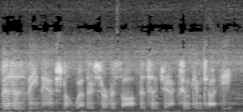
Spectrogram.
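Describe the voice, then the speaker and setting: A man with a very low voice reads a formal public warning test in measured phrases, as a weather radio announcer. The sound comes through a radio, muffled and dull, with clear noise over it. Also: lively intonation. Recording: muffled weather radio re-recorded in noisy room.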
